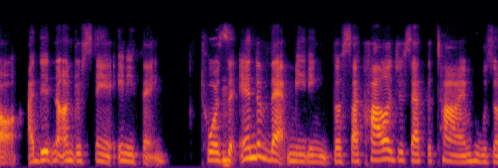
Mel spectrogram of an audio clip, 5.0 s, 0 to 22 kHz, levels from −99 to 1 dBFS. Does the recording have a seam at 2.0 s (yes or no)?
no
